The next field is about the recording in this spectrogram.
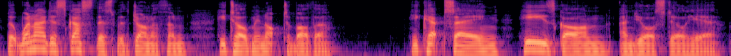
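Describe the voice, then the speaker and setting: A man giving a measured spoken recollection, as in a memoir. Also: deep voice, sing-song.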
